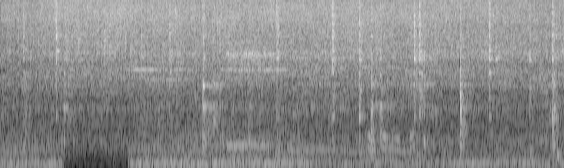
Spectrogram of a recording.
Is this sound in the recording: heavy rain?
no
